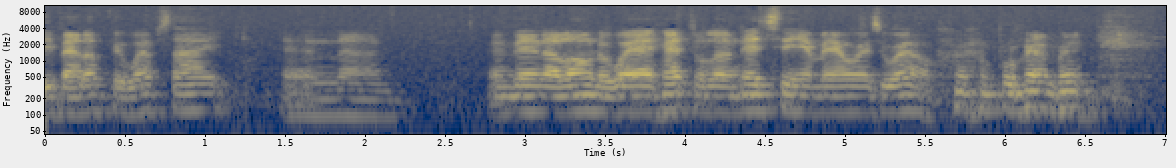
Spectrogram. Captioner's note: laughs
